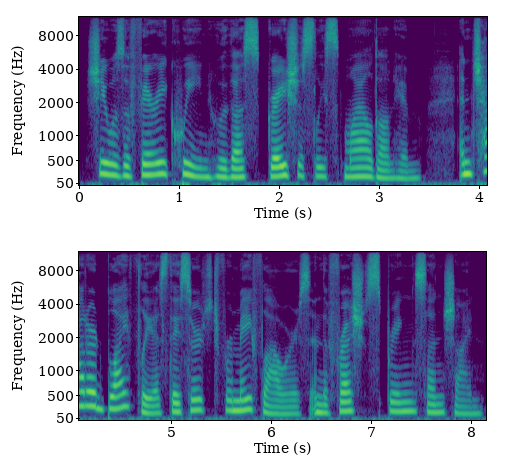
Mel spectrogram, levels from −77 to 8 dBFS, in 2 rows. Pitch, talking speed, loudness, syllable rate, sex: 185 Hz, 175 wpm, -16 LUFS, 4.8 syllables/s, female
